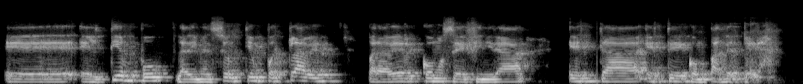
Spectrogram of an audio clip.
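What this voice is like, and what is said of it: Chilean Spanish accent. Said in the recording (Spanish): “con un acento chileno, porque eh, allí nació, pero vive hace muchos años en territorio peruano”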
